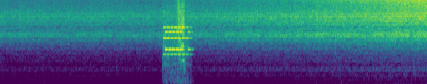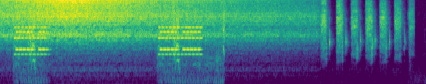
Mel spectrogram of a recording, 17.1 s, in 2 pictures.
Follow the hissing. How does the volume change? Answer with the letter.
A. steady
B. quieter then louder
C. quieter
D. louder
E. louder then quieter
E.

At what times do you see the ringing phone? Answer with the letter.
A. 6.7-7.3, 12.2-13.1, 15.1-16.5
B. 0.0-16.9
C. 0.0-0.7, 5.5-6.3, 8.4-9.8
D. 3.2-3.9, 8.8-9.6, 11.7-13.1
D.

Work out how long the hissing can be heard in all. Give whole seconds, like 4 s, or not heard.
17 s.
